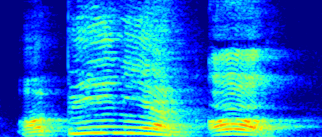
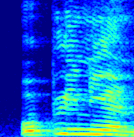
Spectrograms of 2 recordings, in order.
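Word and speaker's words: opinion: অপিনিয়ন, ওপিনিয়ন না, অপিনিয়ন, যেমন বলেছিলাম অবিডিয়েন্ট বলেছিলাম। অফার, গসিপ মানে গেজানো, গল্প, ফালতু গল্প।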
